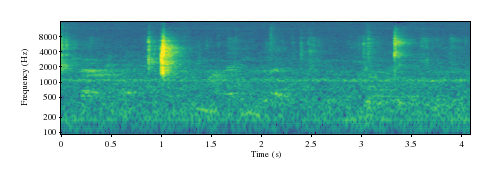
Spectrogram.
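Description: A sharp click about a second in and a fainter click later, from a phone being pressed into the spring clamp of a selfie-stick tripod's phone holder.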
